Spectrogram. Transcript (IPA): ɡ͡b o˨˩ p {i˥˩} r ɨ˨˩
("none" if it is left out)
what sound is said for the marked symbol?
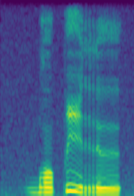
i˥˩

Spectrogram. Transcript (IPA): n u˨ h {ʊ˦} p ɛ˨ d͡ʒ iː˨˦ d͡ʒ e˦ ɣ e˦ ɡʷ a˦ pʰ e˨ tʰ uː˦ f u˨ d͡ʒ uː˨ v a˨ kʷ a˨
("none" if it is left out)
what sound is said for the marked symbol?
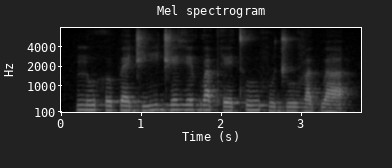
ʊ˨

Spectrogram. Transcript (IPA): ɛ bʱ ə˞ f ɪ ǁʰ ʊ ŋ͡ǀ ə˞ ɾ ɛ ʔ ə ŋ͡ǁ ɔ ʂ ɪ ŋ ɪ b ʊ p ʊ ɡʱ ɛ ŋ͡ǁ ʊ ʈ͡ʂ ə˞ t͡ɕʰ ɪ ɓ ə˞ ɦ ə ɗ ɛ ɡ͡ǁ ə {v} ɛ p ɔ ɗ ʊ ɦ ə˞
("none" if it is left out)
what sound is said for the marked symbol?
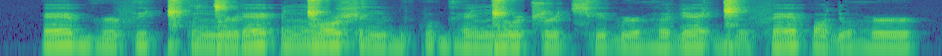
f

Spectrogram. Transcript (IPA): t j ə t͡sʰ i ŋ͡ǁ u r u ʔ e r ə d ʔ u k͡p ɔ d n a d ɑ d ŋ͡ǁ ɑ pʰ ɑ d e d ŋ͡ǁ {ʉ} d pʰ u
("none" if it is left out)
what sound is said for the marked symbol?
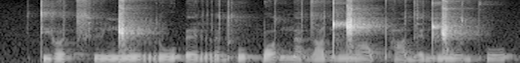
u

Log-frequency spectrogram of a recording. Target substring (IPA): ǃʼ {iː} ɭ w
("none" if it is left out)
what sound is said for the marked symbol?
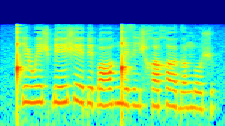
iː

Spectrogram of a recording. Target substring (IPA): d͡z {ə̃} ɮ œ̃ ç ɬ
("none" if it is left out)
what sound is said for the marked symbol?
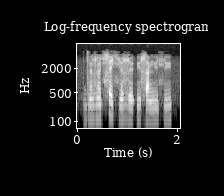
œ̃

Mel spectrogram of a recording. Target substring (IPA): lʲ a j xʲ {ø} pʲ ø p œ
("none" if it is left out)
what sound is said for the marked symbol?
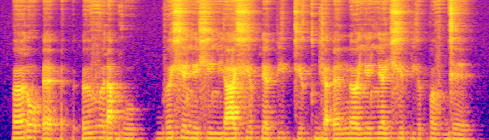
œ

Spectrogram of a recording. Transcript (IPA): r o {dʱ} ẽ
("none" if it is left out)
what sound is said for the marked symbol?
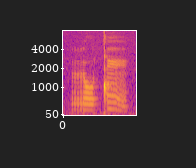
ǃ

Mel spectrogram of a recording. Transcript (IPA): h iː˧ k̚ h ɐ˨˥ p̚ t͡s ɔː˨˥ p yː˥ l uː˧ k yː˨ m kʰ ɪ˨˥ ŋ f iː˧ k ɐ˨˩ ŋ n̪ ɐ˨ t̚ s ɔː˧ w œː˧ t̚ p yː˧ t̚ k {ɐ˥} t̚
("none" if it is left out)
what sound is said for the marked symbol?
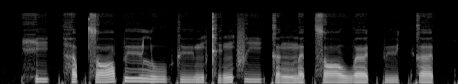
ɐ˥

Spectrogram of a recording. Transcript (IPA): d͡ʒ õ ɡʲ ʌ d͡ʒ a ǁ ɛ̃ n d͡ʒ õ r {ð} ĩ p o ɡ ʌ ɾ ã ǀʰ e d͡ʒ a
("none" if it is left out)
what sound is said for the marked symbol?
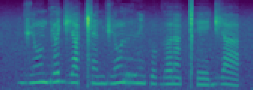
ð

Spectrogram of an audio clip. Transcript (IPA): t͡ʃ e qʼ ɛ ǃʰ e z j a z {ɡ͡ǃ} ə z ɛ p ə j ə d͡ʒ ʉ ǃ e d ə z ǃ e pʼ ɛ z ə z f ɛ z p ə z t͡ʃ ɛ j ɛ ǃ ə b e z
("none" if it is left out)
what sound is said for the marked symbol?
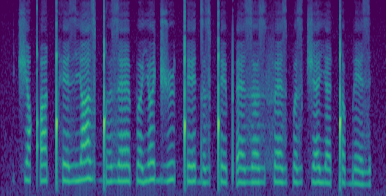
ɡ͡ǃ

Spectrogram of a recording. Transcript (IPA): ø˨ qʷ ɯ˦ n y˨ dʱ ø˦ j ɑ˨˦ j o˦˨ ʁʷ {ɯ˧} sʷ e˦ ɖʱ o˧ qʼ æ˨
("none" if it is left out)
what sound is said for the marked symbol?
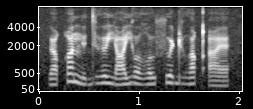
ɯ˧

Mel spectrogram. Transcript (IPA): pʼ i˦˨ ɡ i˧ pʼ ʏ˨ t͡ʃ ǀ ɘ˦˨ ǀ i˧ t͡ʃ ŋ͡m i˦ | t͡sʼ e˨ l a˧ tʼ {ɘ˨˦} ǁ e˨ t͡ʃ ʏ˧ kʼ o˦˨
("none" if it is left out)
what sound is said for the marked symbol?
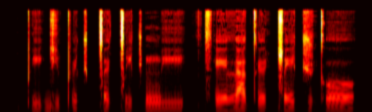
ɘ˨˦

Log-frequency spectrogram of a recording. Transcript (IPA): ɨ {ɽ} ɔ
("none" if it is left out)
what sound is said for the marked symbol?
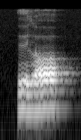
l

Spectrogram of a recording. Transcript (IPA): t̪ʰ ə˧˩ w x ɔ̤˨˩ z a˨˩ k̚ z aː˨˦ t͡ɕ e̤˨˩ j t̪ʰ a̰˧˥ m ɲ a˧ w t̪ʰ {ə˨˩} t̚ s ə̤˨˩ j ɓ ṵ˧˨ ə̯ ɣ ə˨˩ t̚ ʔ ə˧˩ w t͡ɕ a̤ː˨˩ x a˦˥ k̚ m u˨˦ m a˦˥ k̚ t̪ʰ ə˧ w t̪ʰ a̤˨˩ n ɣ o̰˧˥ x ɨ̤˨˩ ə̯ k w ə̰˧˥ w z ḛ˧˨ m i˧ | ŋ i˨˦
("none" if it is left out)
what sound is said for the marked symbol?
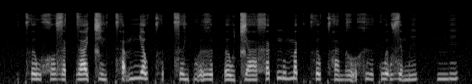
ə˨˩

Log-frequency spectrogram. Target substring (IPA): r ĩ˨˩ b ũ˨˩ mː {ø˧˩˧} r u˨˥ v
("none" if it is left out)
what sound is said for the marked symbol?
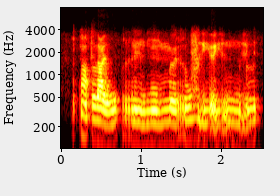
ø˧˩˧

